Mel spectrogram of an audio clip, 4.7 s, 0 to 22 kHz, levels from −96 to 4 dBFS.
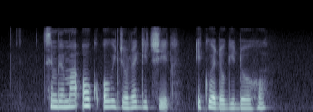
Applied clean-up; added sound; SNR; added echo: none; none; none; none.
